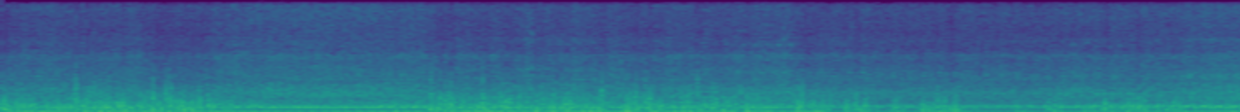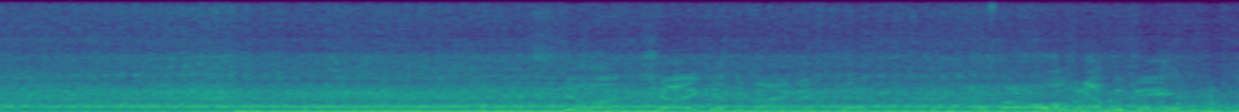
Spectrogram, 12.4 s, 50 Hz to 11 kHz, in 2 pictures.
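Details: Ford XC Fairmont 351 V8 on a run stand: even deep idle stepping up to a higher steady fast idle, running smoothly on choke while warming up; normal cold idle.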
